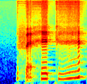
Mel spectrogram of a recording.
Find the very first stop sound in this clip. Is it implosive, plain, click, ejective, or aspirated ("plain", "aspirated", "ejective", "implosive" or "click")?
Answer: plain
